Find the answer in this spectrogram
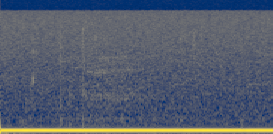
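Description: Steady low electrical hum on the recording: one unchanging low tone, with nothing else over it.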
